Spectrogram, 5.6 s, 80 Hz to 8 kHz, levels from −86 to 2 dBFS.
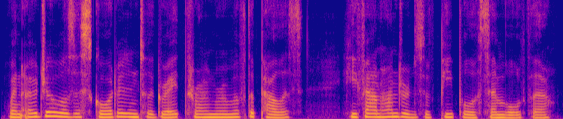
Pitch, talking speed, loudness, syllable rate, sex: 215 Hz, 200 wpm, -16 LUFS, 6.1 syllables/s, female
